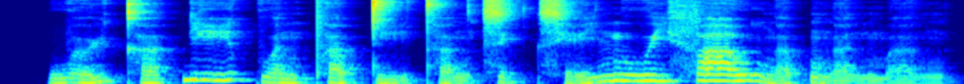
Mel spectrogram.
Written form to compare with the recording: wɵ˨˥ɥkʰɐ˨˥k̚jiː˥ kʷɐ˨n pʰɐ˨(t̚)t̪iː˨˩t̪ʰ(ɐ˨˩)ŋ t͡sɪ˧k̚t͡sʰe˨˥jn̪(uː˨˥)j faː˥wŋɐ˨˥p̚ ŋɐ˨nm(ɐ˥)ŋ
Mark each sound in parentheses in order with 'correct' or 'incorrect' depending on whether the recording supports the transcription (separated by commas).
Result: incorrect, correct, incorrect, incorrect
